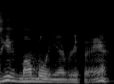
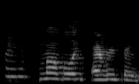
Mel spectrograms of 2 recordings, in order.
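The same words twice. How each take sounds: First: Said in the usual way. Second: High, laughing remark; through laughter. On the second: Real, not acted. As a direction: squeeze it out while cracking up. Cracking up at clip's speaker.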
